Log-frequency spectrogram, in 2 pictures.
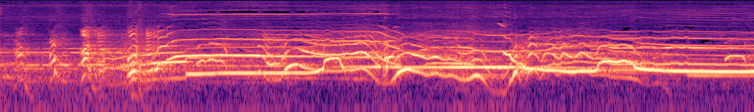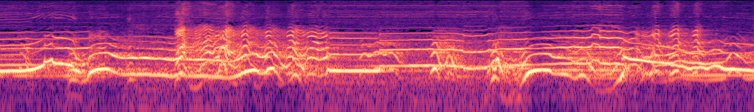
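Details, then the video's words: Captive critically endangered red wolves howling with other wolves at the Wolf Conservation Center in South Salem, New York, including Atka the Arctic gray wolf and Mexican gray wolves. Several overlapping long, wavering howls slide up and down, with brief yips breaking through. "Red Wolf Pack Howling"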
